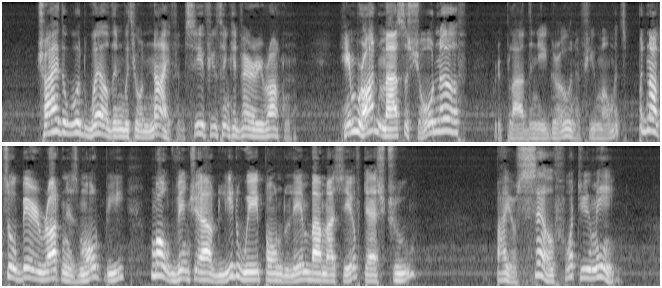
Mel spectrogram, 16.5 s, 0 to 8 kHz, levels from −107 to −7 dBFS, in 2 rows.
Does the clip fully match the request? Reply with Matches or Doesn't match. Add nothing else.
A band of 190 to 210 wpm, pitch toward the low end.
Doesn't match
